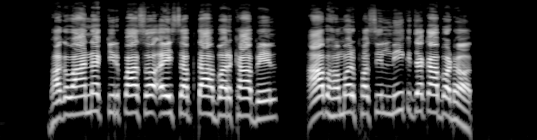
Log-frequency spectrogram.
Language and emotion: Maithili, happy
